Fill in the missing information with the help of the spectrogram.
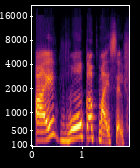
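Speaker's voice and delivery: very slow, each word spaced out; slow wrong example. Shown as a demonstration. Teacher slowly reads out a wrong example. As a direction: spell out the wrong sentence slowly. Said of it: "गलत।".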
